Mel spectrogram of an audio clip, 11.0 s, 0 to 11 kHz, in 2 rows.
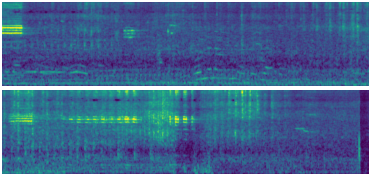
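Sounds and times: vehicle horns honking: 0:00.0 - 0:00.5, 0:05.6 - 0:08.6
traffic rumble: 0:00.0 - 0:11.0.

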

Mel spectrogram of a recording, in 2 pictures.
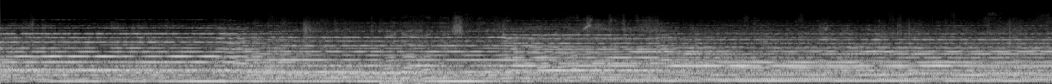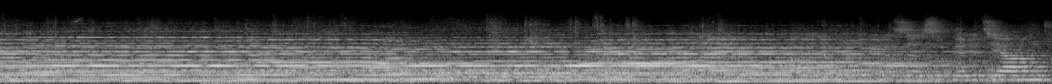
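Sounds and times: organ playing sustained chords: 0:00.0 - 0:21.0.

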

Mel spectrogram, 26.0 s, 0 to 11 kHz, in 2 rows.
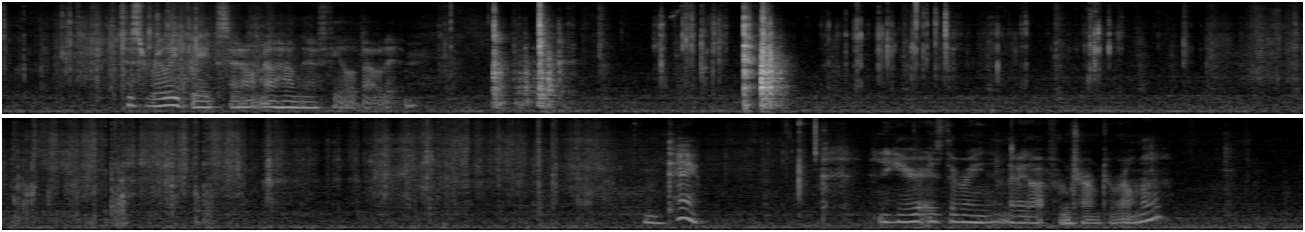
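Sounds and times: plastic packet crinkling and tearing: 0:00.0 - 0:03.3, 0:06.5 - 0:07.4, 0:08.0 - 0:19.4
plastic rustling: 0:00.0 - 0:04.9, 0:08.0 - 0:19.4.

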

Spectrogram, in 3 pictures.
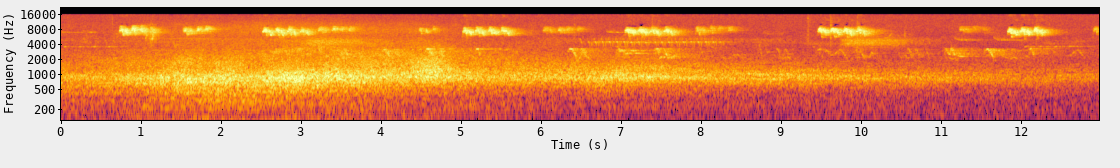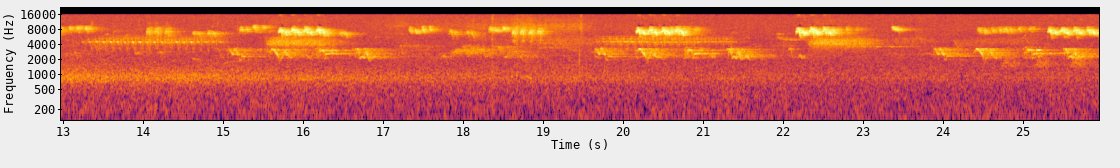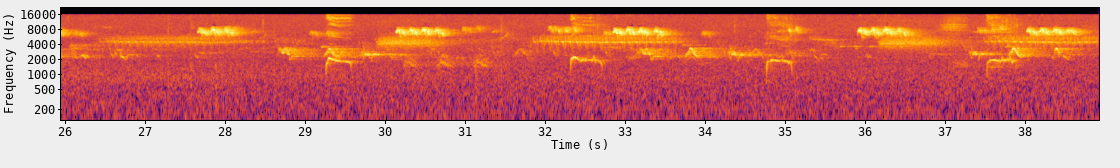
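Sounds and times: birds chirping: 0:00.0 - 0:19.0
steady hiss: 0:00.0 - 0:21.5.

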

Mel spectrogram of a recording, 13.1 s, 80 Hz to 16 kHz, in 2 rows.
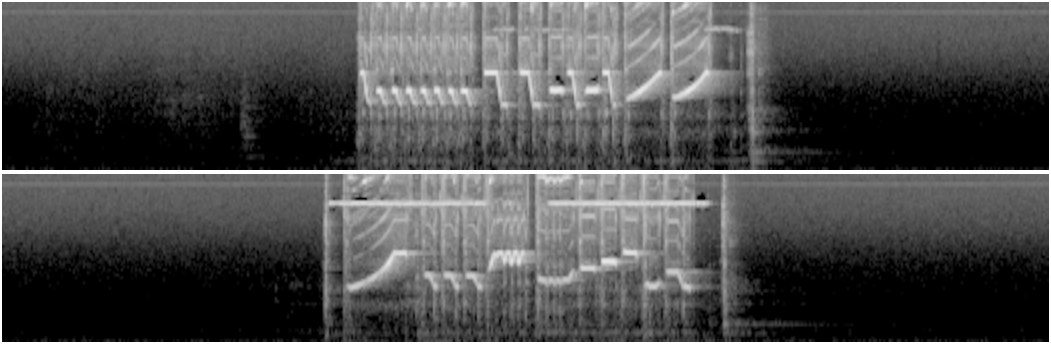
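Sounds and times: mechanical bird whistling birdsong: 0:02.2 - 0:04.7, 0:08.6 - 0:11.1.

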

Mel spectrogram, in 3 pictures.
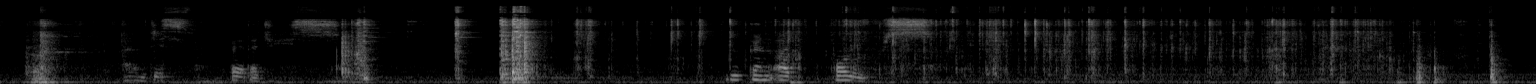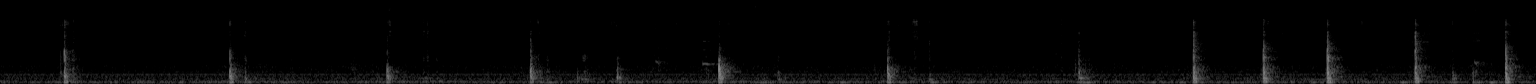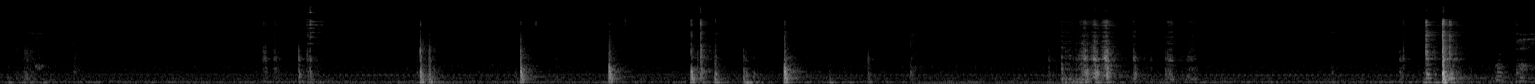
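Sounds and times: plastic packet crinkling: 0:05.4 - 0:14.4.

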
